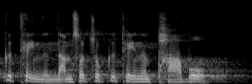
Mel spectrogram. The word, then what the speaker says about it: 파포스: 제가 구브로 키프로스에 갔을 때 동쪽 끝, 지금 튀르키예 영에서 시작해서 서쪽 끝에 있는, 남서쪽 끝에 있는 바보, 발음이 바보예요 여러분, 파포스라고 하는 그 도시까지 가게 되었습니다.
